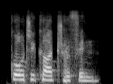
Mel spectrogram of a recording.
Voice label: "corticotrophin", Indian

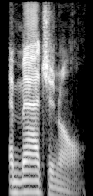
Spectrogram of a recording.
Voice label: "imaginal", American

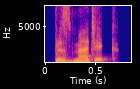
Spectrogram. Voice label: "prismatic", Indian; Dictionary

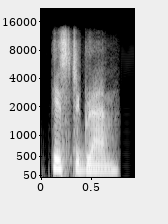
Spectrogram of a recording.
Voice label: "histogram", Indian

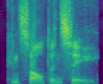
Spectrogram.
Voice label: "consultancy", American

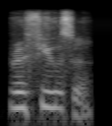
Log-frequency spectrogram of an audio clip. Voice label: "refusal", Indian

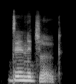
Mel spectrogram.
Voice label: "Danegeld", Indian

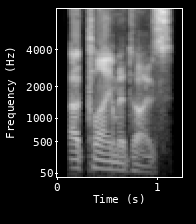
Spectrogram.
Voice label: "acclimatize", British

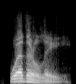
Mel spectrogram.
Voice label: "weatherly", American

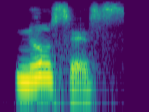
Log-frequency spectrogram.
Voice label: "gnosis", Indian

